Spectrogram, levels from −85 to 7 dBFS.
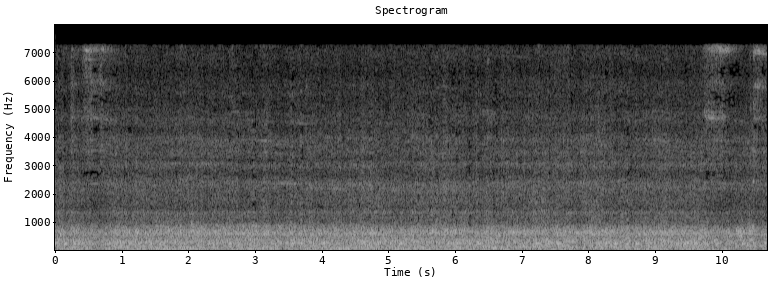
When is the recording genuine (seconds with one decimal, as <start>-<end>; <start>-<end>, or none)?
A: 0.0-10.7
